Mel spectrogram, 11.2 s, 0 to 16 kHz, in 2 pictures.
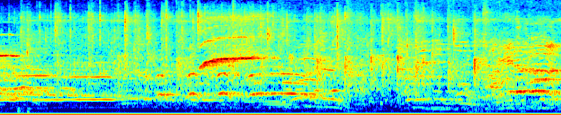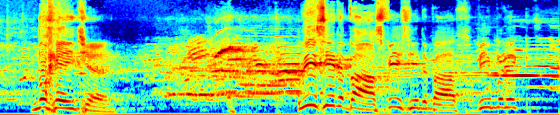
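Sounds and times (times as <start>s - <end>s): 
loud audience applause: 0.0s - 6.4s
voices shouting and cheering: 0.0s - 11.1s
speech: 6.0s - 6.9s, 8.6s - 11.1s.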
